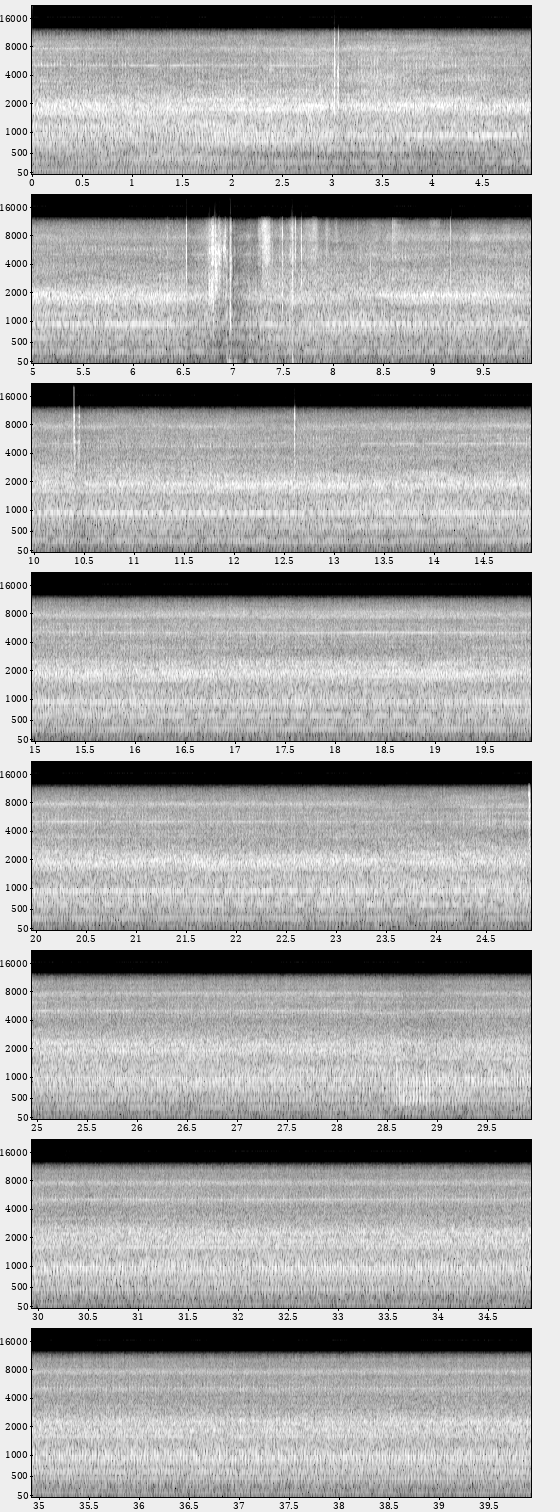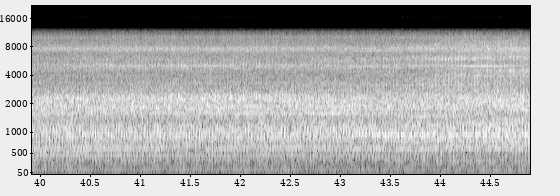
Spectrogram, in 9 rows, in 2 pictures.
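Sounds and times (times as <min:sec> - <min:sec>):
generator running: 0:00.0 - 0:44.9.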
